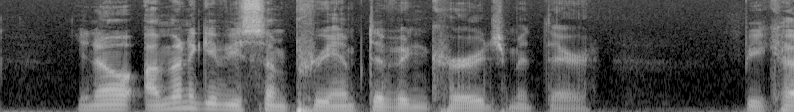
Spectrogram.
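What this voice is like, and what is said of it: Usual voice. Nothing is said of it.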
